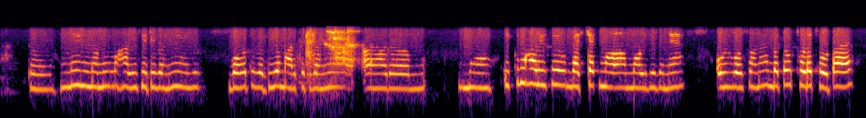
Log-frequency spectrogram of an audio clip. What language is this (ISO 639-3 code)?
pan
